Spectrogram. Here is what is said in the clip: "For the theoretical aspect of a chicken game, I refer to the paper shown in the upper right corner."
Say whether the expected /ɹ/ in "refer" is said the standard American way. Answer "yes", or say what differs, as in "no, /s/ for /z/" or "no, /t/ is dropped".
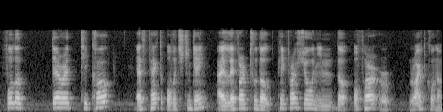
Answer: no, /l/ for /ɹ/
